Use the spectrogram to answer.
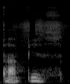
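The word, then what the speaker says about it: Papias: and also on um papus popus um is that how you say his name p a p p i a s pop p a p pops yeah popus so yeah there's actually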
